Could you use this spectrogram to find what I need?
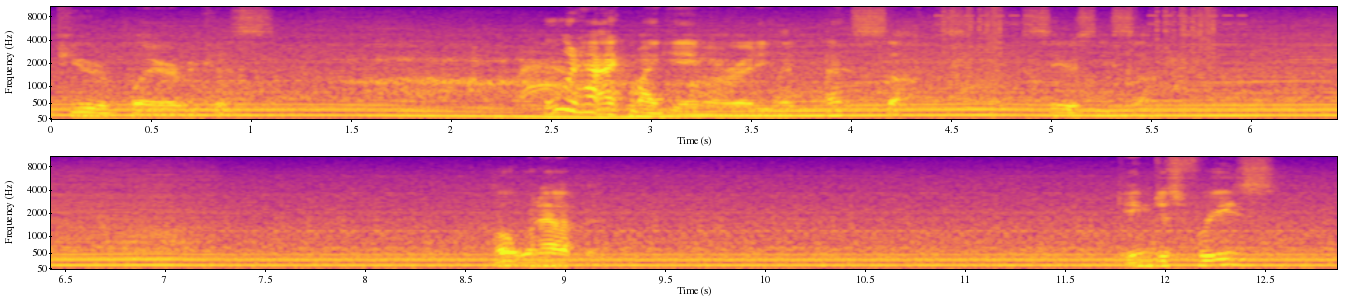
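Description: A car engine hums steadily and its pitch dips and rises as it drives.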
